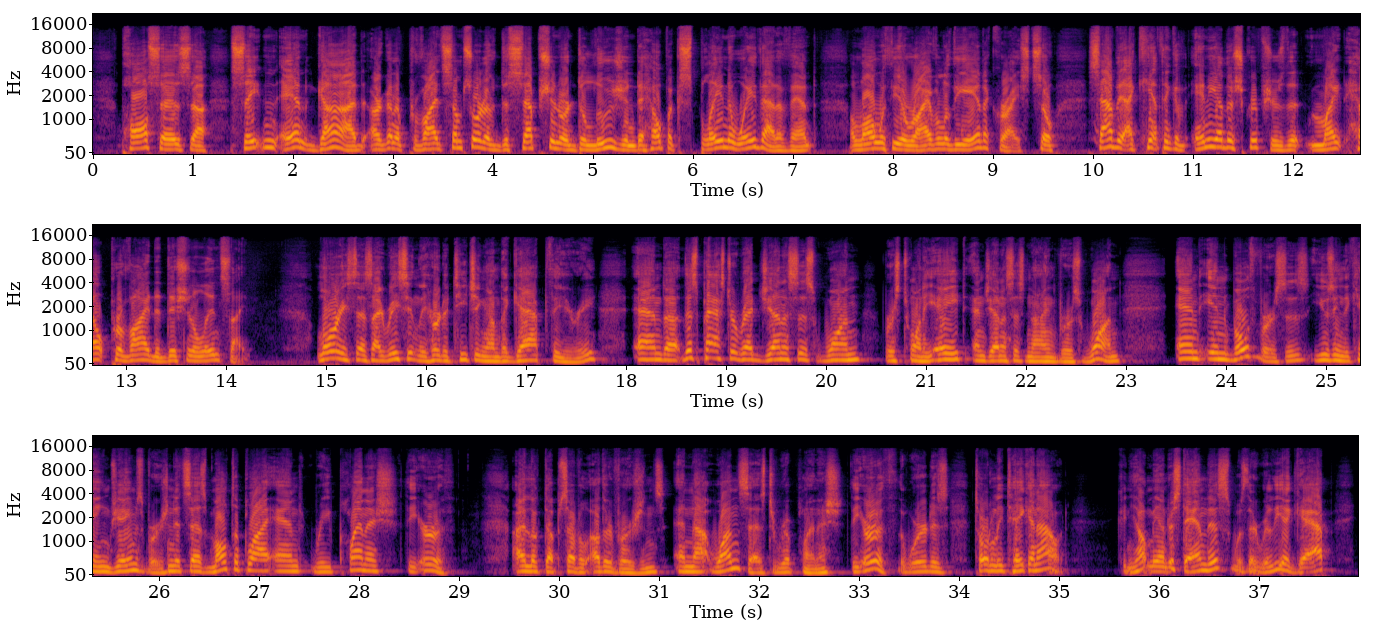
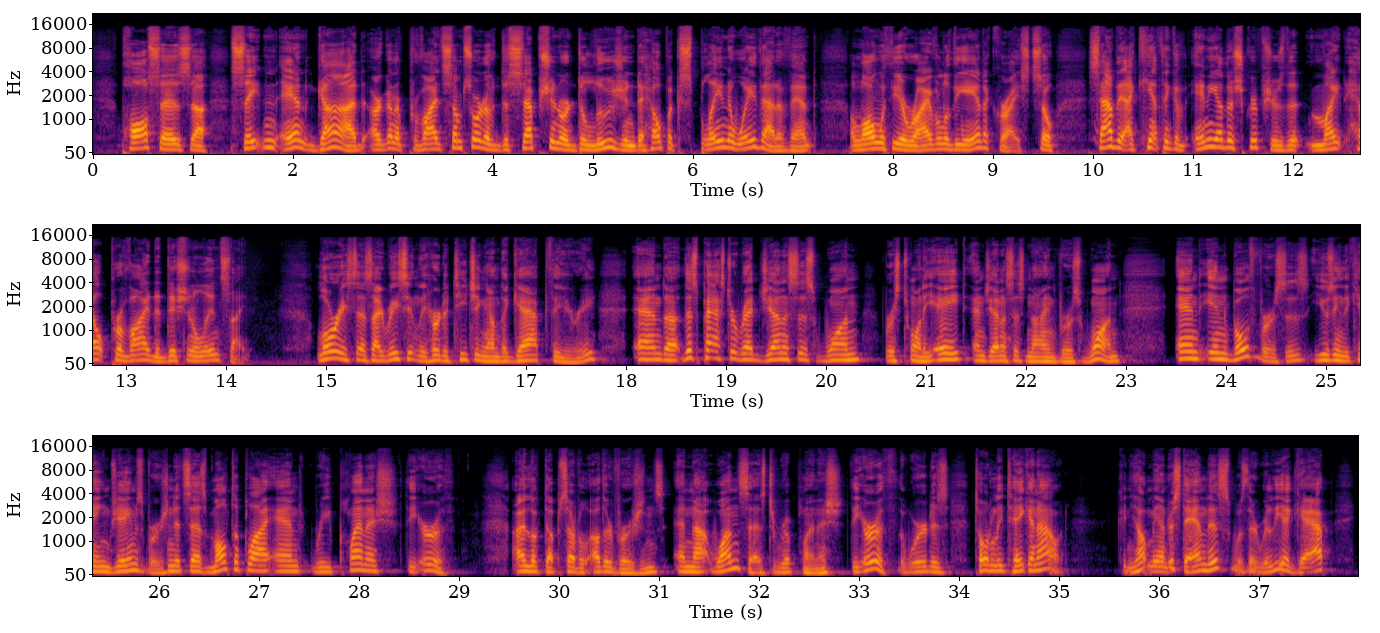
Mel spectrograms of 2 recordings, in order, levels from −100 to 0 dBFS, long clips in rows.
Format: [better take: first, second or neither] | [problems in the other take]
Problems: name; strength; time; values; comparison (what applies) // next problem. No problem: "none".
second | distortion; slight; 10 dB below the speech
